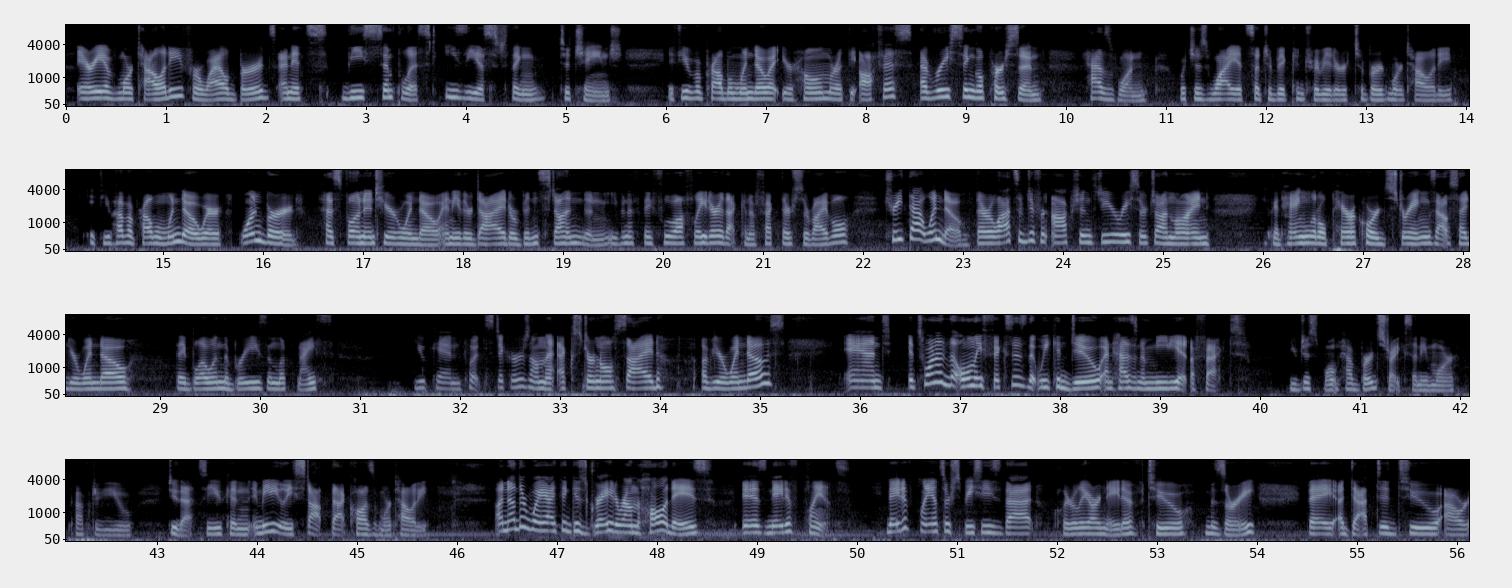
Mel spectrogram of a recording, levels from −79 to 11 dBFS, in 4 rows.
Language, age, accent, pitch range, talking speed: English, 30-49, American, 170-210 Hz, 190 wpm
